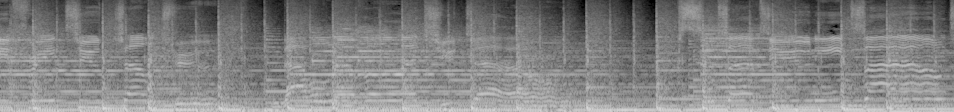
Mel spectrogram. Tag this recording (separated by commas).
Music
